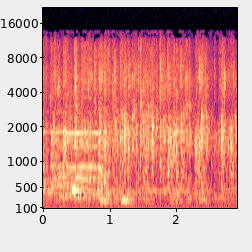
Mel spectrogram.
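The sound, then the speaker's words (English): A church audience claps for the speaker's wife in a dense, steady burst of applause lasting the whole clip, with a few faint tonal notes early on and no one speaking over it. “So can you give her a big clap, hey?”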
